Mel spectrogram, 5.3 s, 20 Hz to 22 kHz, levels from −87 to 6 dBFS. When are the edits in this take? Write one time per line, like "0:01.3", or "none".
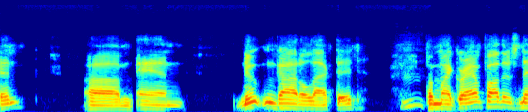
0:01.3
0:03.9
